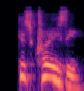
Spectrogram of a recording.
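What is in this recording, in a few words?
Voice Acting es, female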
